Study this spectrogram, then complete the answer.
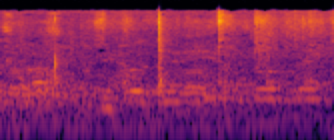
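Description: A game clock button clicks sharply.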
